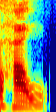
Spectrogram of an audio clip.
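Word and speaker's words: how: কখন হবে যেমন দেখো হাউ এখানেও শেষে ও ডব্লিউ আছে বাট এখানে কিন্তু ওকার সাউন্ড হচ্ছে না এখানে আউ সাউন্ড হচ্ছে যেমন এইচ এর জন্য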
